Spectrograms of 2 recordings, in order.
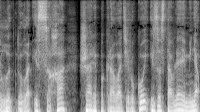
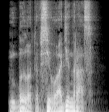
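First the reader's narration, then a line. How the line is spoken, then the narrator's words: Grumbled. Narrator (Russian): буркнул я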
